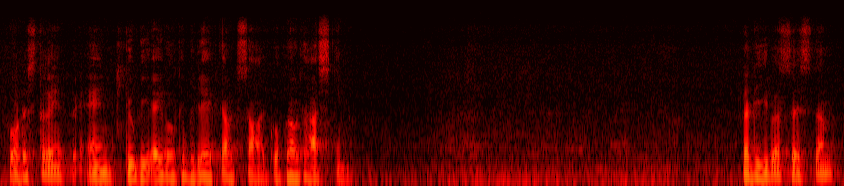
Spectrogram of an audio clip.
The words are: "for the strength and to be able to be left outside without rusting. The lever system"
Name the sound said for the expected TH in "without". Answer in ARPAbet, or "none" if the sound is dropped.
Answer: F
